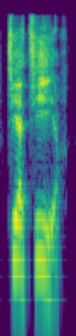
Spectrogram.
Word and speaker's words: Thyatire: parmi les 7 églises, c'est l'église de Thyatire ou de Thyatire, ça dépend comment on la prononce. L'ange de l'église, bien sûr, écrit à l'ange de l'église de Thyatire, ou Thyatire, je vais utiliser plutôt Thyatire, parce qu'en arabe, ça s'appelle Thyatira.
